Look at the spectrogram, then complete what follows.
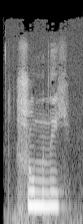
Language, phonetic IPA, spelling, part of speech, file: Russian, [ˈʂumnɨj], шумный, adjective, Ru-шумный.ogg
- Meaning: loud, noisy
